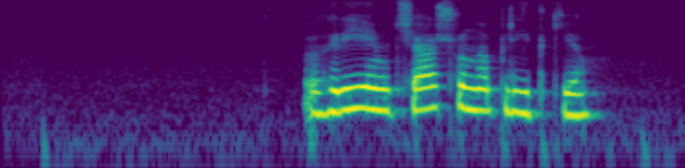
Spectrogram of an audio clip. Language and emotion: Russian, neutral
